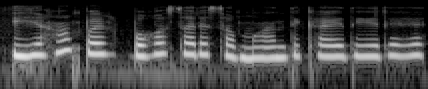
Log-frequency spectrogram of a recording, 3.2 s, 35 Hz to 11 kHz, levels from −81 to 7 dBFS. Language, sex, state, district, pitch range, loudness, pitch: Hindi, female, Punjab, Pathankot, 290-335 Hz, -15 LUFS, 305 Hz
